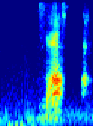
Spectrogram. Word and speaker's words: Lough: It's Lough. I say Loft. Like Loft. I watched some of his videos. It's like Brian Loft. Okay. Cough. Yeah, like cough.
